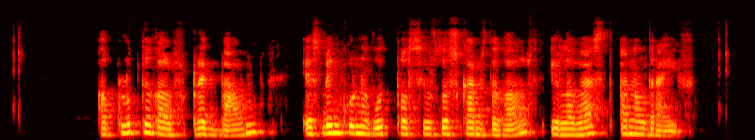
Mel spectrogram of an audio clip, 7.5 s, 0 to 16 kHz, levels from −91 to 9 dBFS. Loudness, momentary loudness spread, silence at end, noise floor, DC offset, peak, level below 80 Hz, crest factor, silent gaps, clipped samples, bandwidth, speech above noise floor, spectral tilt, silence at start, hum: -26 LUFS; 10 LU; 0.65 s; -89 dBFS; under 0.1%; -6 dBFS; -74 dBFS; 20 dB; none; under 0.1%; 9.2 kHz; 64 dB; -6.5 dB/octave; 1 s; none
